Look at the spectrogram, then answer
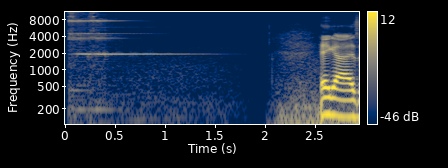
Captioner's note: ringing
